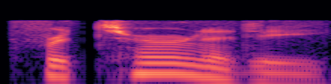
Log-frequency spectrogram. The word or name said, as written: fraternity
